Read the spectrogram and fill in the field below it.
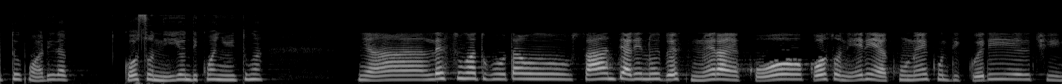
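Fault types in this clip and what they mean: Vorbis compression: The whole clip has plainly audible codec damage, likely from a low-rate Vorbis encode, roughly in the 25 kbps region. Nothing survives above 10.5 kHz, and the treble that's left turns grainy and hissy because fine detail was quantised into noise.
Input switched to a poorer device: At 3.35 s the speech abruptly goes dull and boxy with no gap, likely a switch to a worse microphone or headset profile. From there to the end nothing gets through above 4.3 kHz, a faint new noise floor appears, and the level barely changes.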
